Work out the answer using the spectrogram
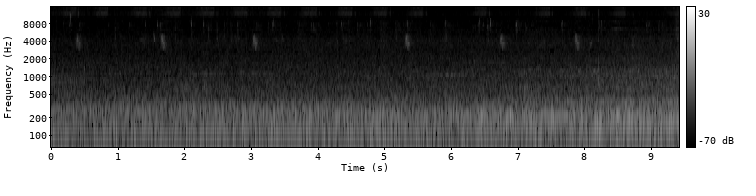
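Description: Low rumble of an approaching diesel locomotive hauling a passenger train, still distant and growing slowly louder. Over it, a bird gives short high chirps about once a second.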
